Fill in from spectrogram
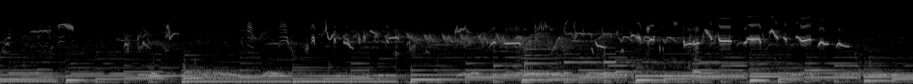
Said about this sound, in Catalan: Aquestes calors que fa, és refrescant sentir aquests ocells i passejar per sota dels arbredes.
